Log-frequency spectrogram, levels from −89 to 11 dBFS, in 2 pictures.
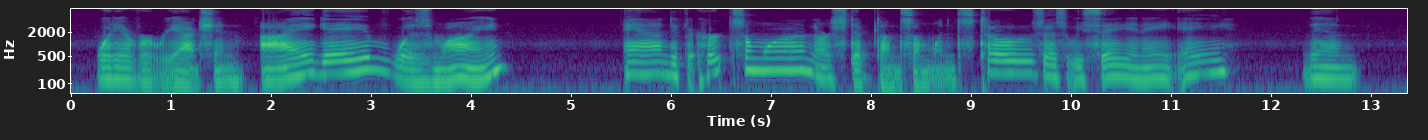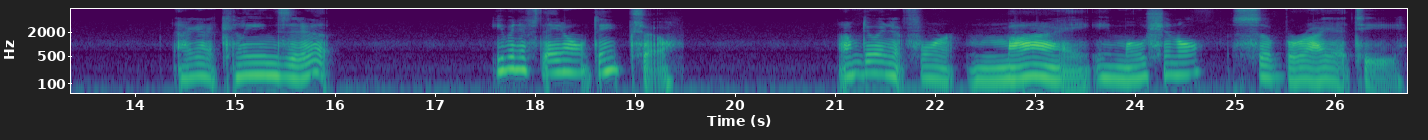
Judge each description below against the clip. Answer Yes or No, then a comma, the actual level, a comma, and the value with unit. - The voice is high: No, low, 135 Hz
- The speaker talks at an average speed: No, slow, 90 wpm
